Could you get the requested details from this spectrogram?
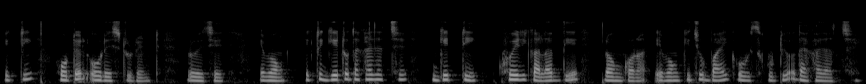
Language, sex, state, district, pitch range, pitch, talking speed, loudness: Bengali, female, West Bengal, Paschim Medinipur, 175-220 Hz, 195 Hz, 180 wpm, -36 LUFS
